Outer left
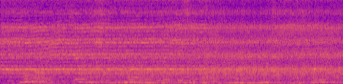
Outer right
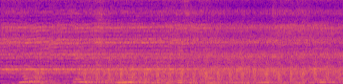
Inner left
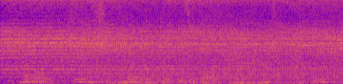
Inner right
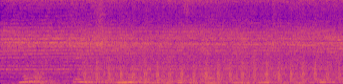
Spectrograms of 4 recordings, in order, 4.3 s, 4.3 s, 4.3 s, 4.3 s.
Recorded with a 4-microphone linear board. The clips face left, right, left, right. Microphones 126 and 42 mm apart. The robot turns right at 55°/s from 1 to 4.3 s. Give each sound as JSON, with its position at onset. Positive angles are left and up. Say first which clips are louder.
{"t": 0.2, "sound": "a woman speaking", "louder": "outer right 3 dB, inner right 3 dB", "azimuth_deg": -155, "distance_m": 5.0}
